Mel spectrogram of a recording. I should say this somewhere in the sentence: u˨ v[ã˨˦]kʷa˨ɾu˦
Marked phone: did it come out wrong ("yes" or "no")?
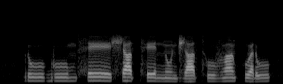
yes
